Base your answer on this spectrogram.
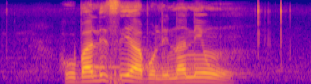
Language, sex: Southern Sotho, male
